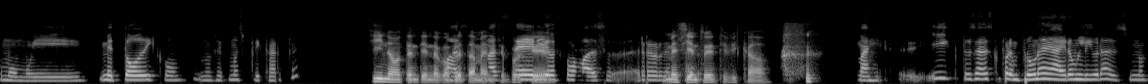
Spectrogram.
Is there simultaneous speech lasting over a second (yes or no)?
yes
